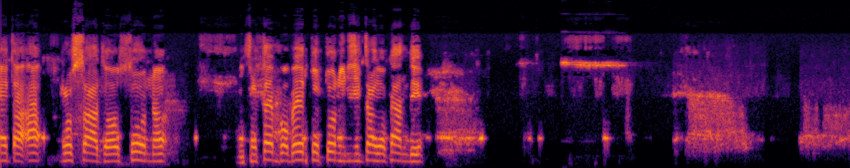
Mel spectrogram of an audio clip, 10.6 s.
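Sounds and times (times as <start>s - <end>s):
speech: 0.0s - 2.2s, 3.0s - 5.4s
referee's whistle blown for a foul: 5.3s - 7.9s.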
